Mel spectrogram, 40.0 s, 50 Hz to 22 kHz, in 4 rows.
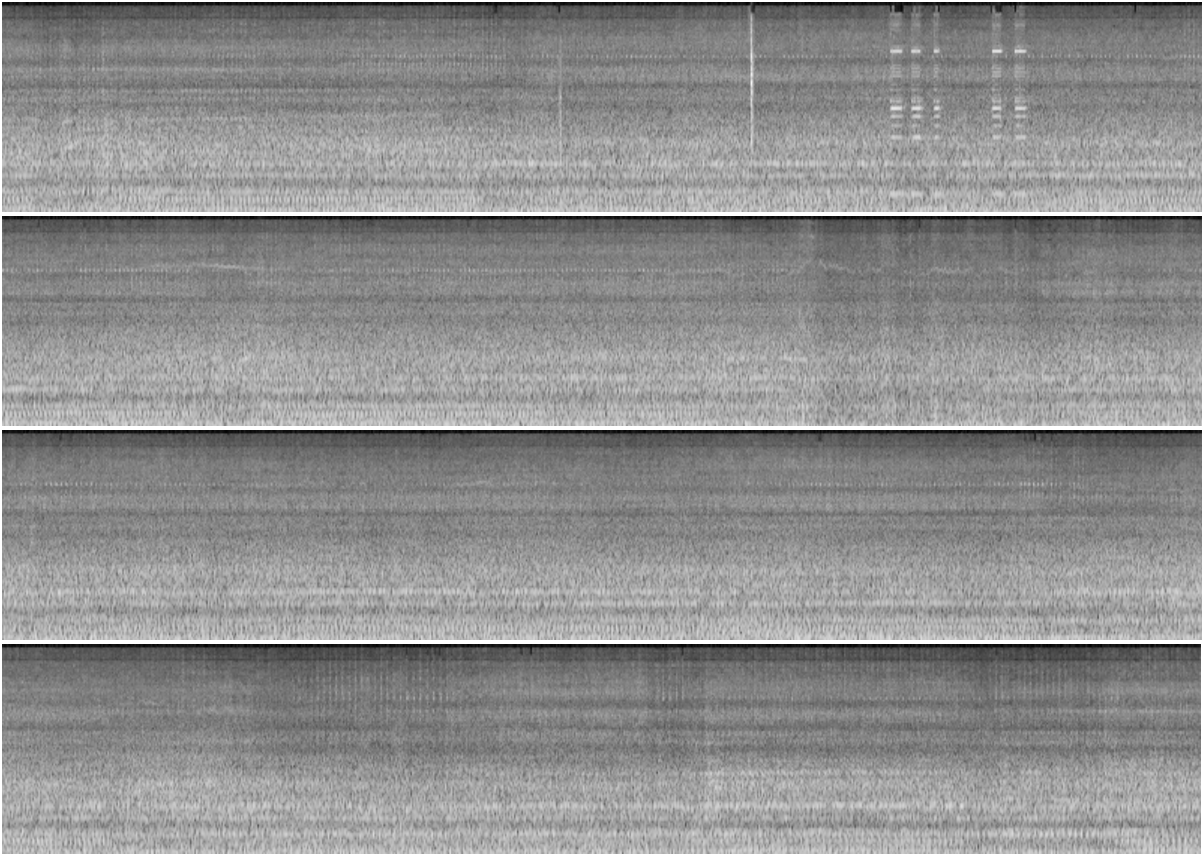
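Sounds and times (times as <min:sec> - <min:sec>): motorcycle engine running: 0:00.0 - 0:39.9
horn short beeps: 0:07.3 - 0:08.8.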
